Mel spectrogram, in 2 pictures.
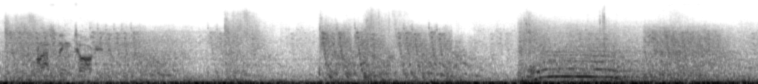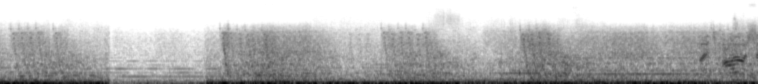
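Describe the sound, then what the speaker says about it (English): Blaster cannons fire during a space battle in the real-time strategy game Star Wars: Empire at War, with repeated heavy blasts and booming impacts against a dense battle din, while voices speak over the action. "Locking on target. Blasting target."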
